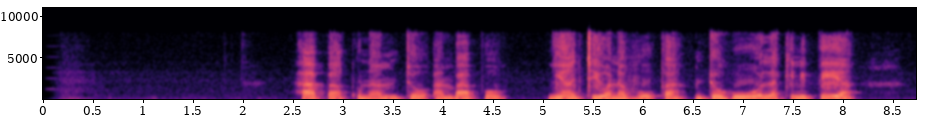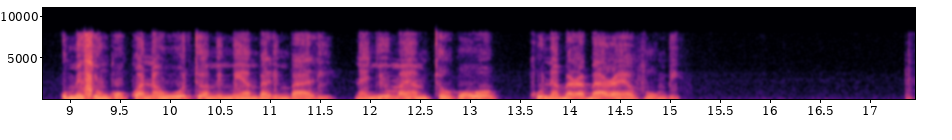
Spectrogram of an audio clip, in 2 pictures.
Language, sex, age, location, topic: Swahili, female, 18-24, Dar es Salaam, agriculture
